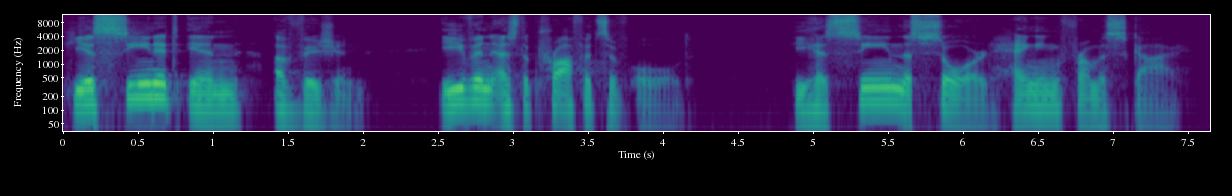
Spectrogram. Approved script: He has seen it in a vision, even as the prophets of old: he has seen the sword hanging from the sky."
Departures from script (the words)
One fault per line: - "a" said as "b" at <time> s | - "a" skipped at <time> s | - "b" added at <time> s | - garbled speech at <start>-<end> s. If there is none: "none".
- "the" said as "a" at 6.9 s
